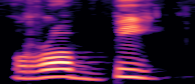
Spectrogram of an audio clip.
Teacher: सल्ला या रब्बी, रब्बी। तो रब एक दफ़ा बा सुकून के साथ है, एक दफ़ा कसरा के साथ है। रब्बी यानी हमने बा को 2 मरतबा पढ़ा। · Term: शद्दा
